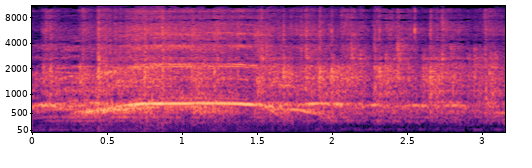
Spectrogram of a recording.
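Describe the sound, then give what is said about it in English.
An audience breaks into steady applause, a dense wash of many hands clapping at once with a few scattered cheers and whistles rising above it, sustained at full volume throughout, after a comedian says he is a recovering alcoholic 92 days sober. “Don't clap. It's court ordered.”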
